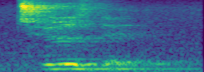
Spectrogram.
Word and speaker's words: Tuesday: في عندنا مشكلة في التي اسمها ت مش ط، مش تيوز. choose، Tuesday.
